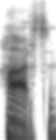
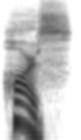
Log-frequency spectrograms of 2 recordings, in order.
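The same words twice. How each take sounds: First: हॉर्स with an open "aa", lower pitch; mispronunciation. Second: हॉर्स with a rounded "o", higher pitch; correct pronunciation. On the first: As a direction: say हॉर्स as "haars". (हॉर्स को "हार्स" बोलें) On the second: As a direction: say हॉर्स as "hors". (हॉर्स में गोल "ऑ") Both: Shown as a demonstration. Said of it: "no, no, no".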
